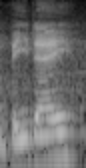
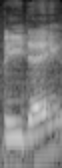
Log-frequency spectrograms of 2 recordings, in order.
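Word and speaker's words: bidet: every day yeah and it's pronounced b day or b day like birthday like yeah i guess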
